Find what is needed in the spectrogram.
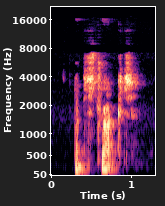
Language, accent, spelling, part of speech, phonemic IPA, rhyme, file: English, Southern England, obstruct, verb, /əbˈstɹʌkt/, -ʌkt, LL-Q1860 (eng)-obstruct.wav
- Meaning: 1. To block or fill (a passage) with obstacles or an obstacle 2. To impede, retard, or interfere with; hinder 3. To get in the way of so as to hide from sight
